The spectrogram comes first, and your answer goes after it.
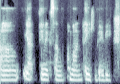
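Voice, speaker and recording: Somewhat breathy, a woman at medium pitch speaks in a dark, mellow tone, the sound dry and close with no echo. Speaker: burlesque performer, panelist. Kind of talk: panel discussion. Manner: hesitant, many fillers.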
